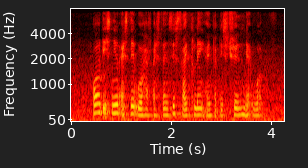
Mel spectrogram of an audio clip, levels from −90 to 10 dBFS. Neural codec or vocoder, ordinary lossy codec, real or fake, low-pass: codec, 16 kHz, 4 kbps, FreqCodec, larger model; none; fake; 7.2 kHz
